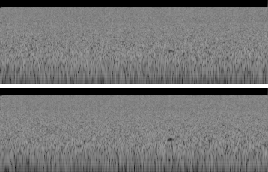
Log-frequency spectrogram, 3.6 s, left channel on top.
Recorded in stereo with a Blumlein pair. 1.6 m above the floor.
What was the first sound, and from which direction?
Only background noise.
